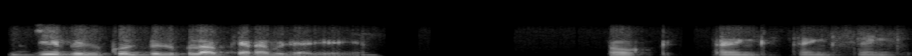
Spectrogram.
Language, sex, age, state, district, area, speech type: Hindi, male, 18-30, Madhya Pradesh, Ujjain, rural, conversation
